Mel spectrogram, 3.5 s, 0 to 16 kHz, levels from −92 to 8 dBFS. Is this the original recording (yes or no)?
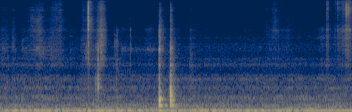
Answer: no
